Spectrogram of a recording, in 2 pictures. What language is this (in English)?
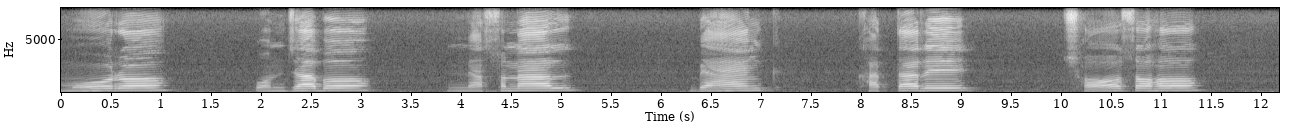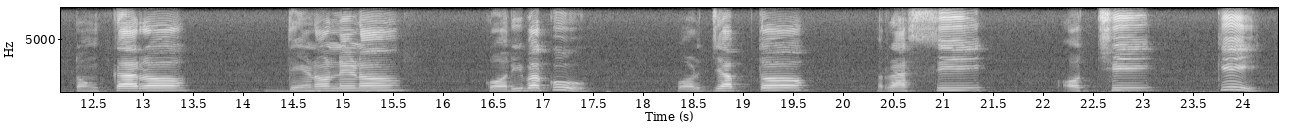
Odia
